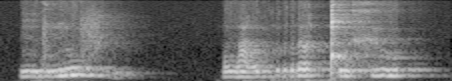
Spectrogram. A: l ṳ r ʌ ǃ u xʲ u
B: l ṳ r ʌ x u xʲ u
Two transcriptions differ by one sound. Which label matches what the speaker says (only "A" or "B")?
A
